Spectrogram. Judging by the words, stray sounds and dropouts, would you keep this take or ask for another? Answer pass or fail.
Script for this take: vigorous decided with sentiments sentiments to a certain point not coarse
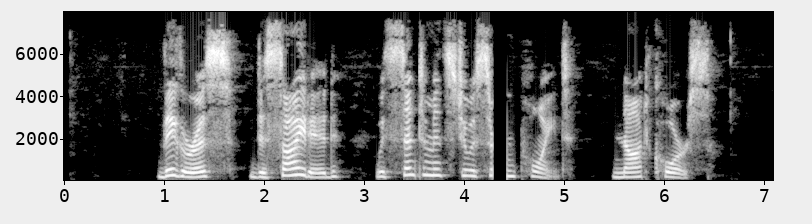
fail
